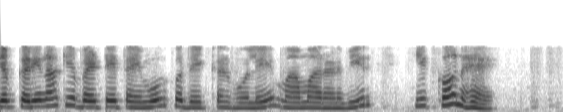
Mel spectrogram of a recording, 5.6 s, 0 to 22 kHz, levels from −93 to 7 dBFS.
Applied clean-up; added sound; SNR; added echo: neural separator model SepFormer DNS4.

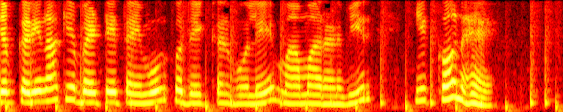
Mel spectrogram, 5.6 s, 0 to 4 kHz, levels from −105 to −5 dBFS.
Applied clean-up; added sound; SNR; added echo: none; Bass drum / Snare drum / Drum kit; 16 dB; none.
